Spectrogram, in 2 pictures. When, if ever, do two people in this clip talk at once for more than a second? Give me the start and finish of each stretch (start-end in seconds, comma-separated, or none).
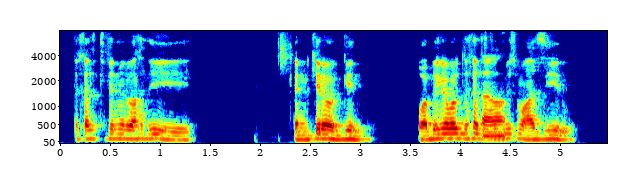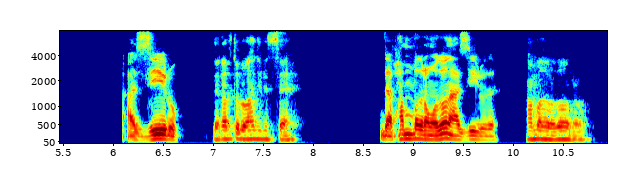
none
